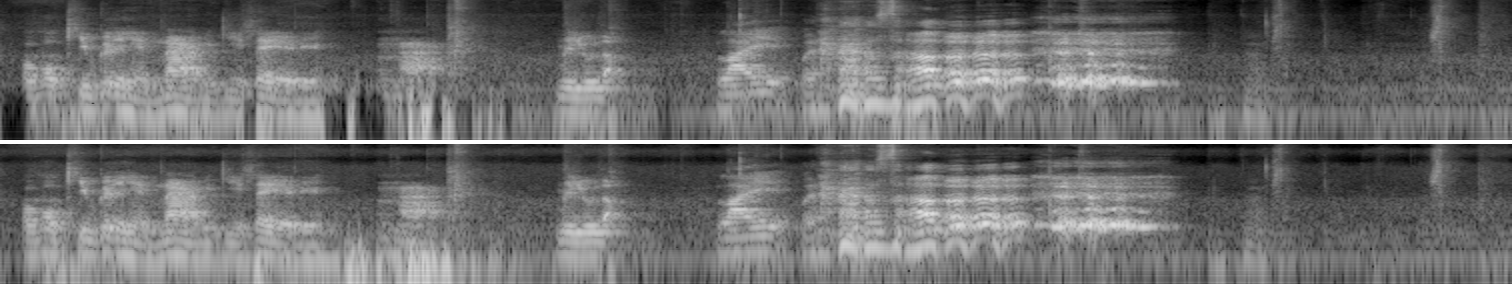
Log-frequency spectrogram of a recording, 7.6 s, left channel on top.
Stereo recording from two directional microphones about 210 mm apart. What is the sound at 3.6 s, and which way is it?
Speech, 35° left (ahead or behind).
